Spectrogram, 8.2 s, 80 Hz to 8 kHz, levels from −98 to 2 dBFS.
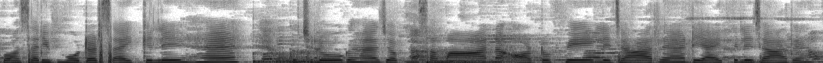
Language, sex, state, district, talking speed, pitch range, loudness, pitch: Hindi, female, Chhattisgarh, Raipur, 145 wpm, 225-255 Hz, -15 LUFS, 240 Hz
